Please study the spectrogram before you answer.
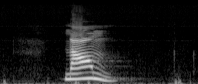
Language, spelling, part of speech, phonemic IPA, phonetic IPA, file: Tamil, நாம், pronoun, /nɑːm/, [näːm], Ta-நாம்.ogg
- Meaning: 1. we (including the person(s) being addressed) 2. you 3. plural and honorific of நான் (nāṉ, “I”) (used by superiors to inferiors)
